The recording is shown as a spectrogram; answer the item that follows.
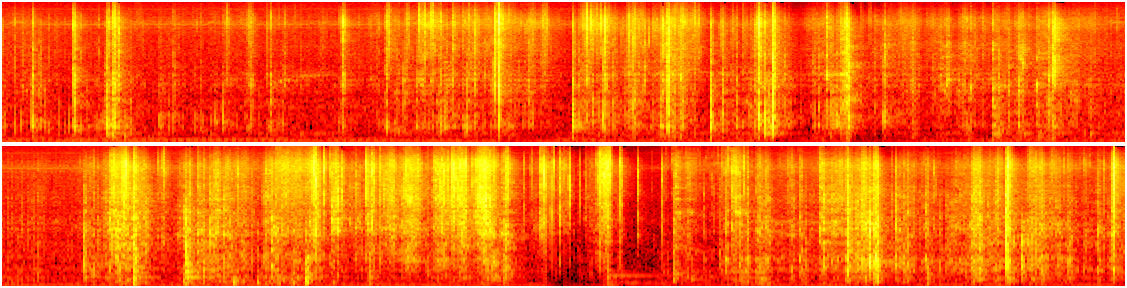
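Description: Plastic wrapping crinkling and tearing as a trading card box is unwrapped and opened, with foil card packs handled and set down on a hard table: irregular rustling and sharp clicks, busier in the second half.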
